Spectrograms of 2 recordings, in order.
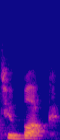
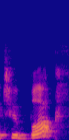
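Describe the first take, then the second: First: The final s sound of books is dropped. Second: The final s sound of books is pronounced. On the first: The speaker calls it wrong. "and not to book" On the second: The speaker calls it right. "I want you to say two books"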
